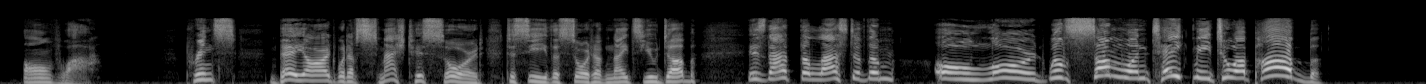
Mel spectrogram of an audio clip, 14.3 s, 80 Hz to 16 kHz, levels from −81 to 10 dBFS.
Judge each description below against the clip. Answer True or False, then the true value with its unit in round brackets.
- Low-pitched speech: False (225 Hz)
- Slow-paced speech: True (130 wpm)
